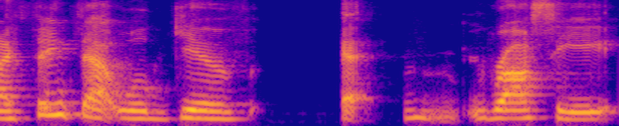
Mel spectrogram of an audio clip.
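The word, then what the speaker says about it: Rozzi: think that will give Rossy and uh Rosie is the way he pronounces it and Baldwin both uh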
